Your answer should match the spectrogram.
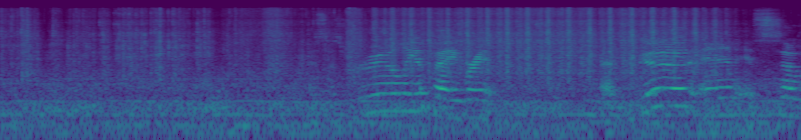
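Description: Faint rapid rattling and rustling as poppy seeds are shaken from a container into a bowl of crushed crackers. A person's voice sounds twice in the second half without clear words, and it is the loudest thing heard.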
